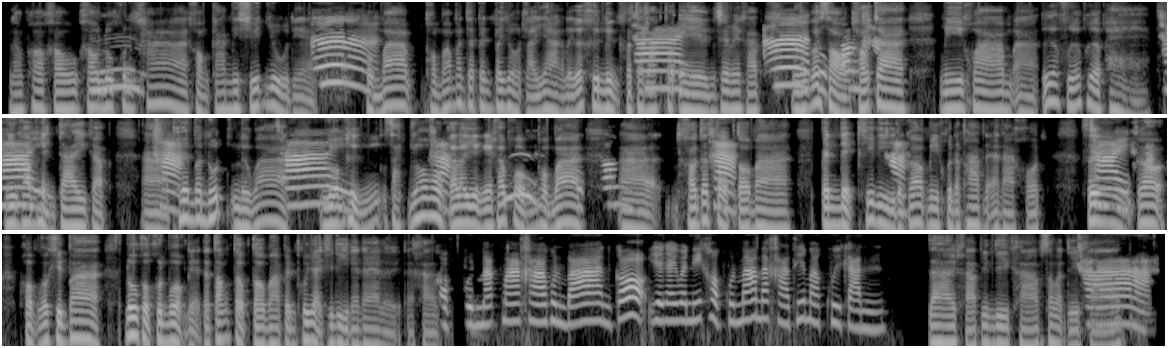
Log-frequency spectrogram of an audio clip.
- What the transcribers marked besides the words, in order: distorted speech; other background noise; tapping
- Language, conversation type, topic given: Thai, unstructured, ควรพูดคุยเรื่องความตายกับเด็กอย่างไร?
